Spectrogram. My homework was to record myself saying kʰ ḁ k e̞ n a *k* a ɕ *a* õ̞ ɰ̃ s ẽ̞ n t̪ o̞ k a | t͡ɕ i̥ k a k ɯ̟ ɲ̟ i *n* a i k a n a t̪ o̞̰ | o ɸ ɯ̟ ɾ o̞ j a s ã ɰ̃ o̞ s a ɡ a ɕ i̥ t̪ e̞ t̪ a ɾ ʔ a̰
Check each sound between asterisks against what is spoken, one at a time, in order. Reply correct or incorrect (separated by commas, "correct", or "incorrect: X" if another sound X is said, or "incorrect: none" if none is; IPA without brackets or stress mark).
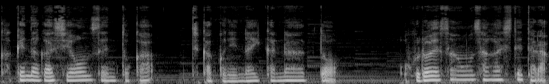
incorrect: ɡ, incorrect: i, correct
